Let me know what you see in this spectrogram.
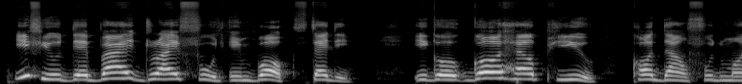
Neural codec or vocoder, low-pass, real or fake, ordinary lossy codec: autoencoder, 48 kHz, 128 numbers a frame, DAC-VAE, trained on Japanese speech; none; fake; none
